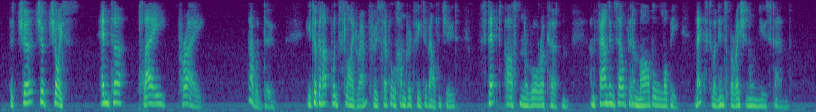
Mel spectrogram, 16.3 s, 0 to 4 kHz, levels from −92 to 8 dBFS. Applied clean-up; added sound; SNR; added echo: none; none; none; none.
